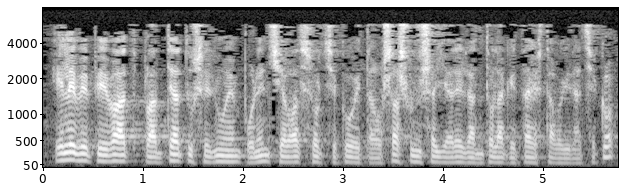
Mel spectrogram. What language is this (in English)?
Basque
